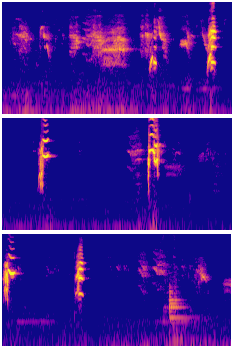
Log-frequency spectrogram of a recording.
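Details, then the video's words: Parrot calls, likely pet birds: a burst of scratchy chatter, then sharp loud squawks spaced about once a second, with soft chirps between them. "Talking Parrot Natural Sounds"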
